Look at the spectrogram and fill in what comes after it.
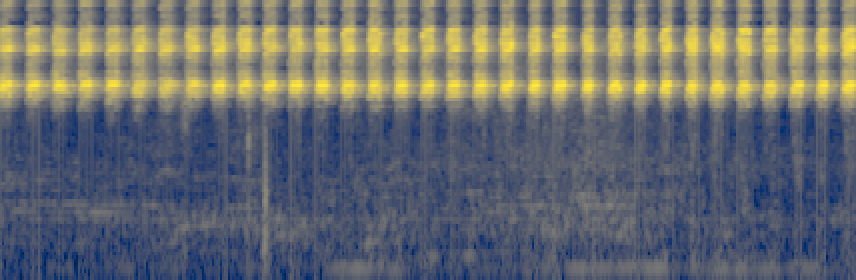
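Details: Tree bush cricket heard in a countryside setting, giving a steady run of buzzy pulses about three to four per second, strong and high-pitched, with faint low background noise.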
